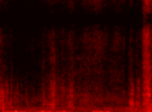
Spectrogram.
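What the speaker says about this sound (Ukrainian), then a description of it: "багато бджоли" Honeybees buzz around a fresh frame of young honey pulled from a strong hive, a soft, steady hum of many insects at close range.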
